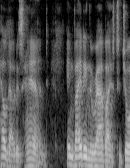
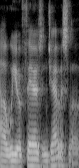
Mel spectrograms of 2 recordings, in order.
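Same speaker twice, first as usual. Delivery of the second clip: plain reading voice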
